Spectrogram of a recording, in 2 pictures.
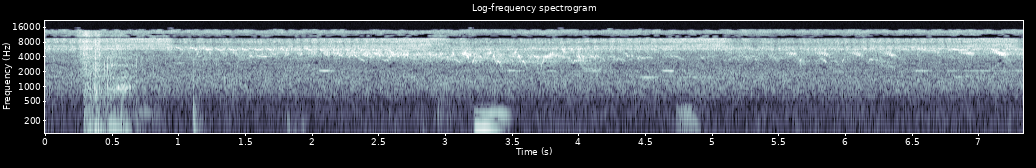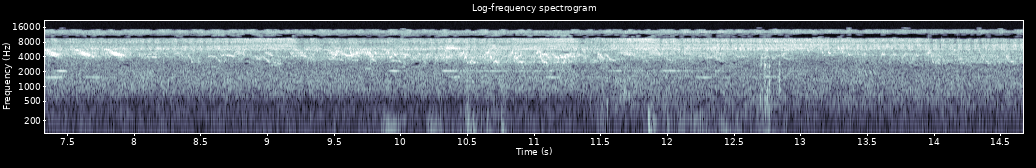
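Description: Quiet outdoor ambience: a steady high hiss with faint repeated high chirping calls, and a few soft low knocks in the first few seconds.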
